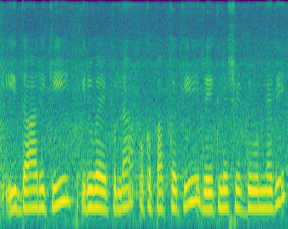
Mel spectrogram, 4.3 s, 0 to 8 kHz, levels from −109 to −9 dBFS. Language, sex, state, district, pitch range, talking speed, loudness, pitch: Telugu, female, Telangana, Komaram Bheem, 180-200 Hz, 110 wpm, -14 LUFS, 185 Hz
